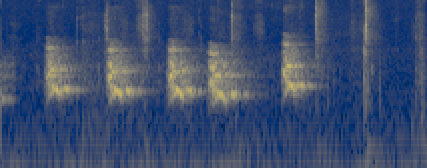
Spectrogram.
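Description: A circuit-bent Baby Einstein baby toy piano plays a synthetic dog bark, repeating five times in a quick, steady rhythm, fairly loud, with sharp clicks between and after the barks.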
